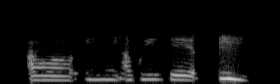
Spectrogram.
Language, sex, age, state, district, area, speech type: Manipuri, female, 18-30, Manipur, Senapati, urban, conversation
